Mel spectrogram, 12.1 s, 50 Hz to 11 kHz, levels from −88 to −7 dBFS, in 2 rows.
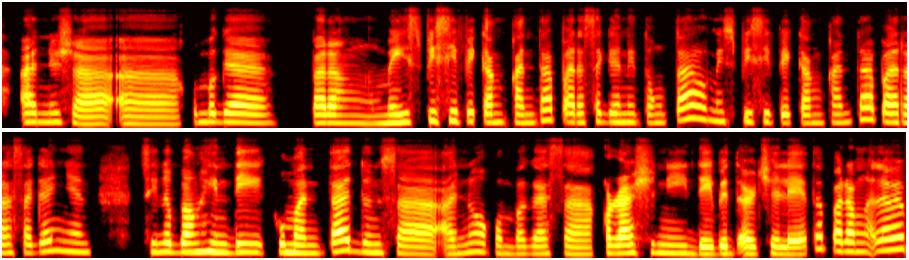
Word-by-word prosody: ano 225 0 0
siya, 185 -4 +2
ah, 180 -1 -1
kumbaga 225 -2 +1 0.2
parang 205 -2 +1
may 210 +1 +2
specific 250 0 -2
kang 220 0 +1
kanta 215 +6 -1
para 225 - 0
sa 230 +1 -6
ganitong 220 -1 -5
tao, 300 +2 +1
may 250 - -6
specific 230 -3 -6
kang 205 +1 -3
kanta 220 +7 -4
para 225 -3 +1
sa 210 -1 -5
ganyan. 245 0 -4 0.4
Sino 230 0 -2
bang 230 0 +6
hindi 220 -2 +1
kumanta 215 +3 +4
dun 230 -4 -3
sa 185 -4 +1
ano, 220 +5 -3
kumbaga 185 0 -4
sa 180 -3 -1
Crush 200 +2 +5
ni 200 -1 -3
David 180 0 +2
Archuleta. 180 - +2
Parang 245 -3 +3
alam 270 +6 +3
215 Hz, 175 wpm, -23 LUFS, 195-230 Hz, 0.4 s, bang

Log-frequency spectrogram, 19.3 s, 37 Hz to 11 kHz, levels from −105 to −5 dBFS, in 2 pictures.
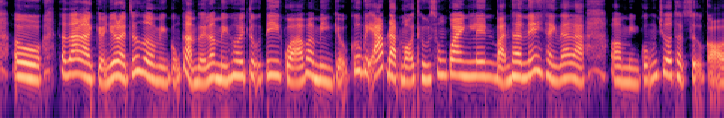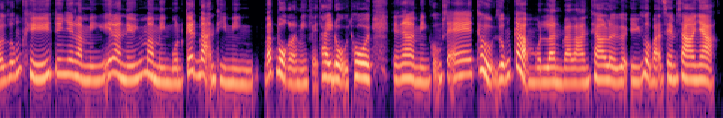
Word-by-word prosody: Ừ, 255 -4 +5 0.3
thật - - 0
ra 310 +1 +4
là, 275 -4 +5
kiểu 210 -4 -2
như 255 +7 +3
là, 270 -3 +5
trước 335 +8 0
giờ 285 -6 +3
mình 220 -2 -4
cũng 215 - -8
cảm 205 - +2
thấy 200 0 -1
là 260 +3 +2
mình 240 -1 0
hơi 285 0 +2
tự 275 -3 -5
ti 300 -1 0
quá 220 -5 +1
và 315 +2 0
mình, 230 -5 -1
kiểu, - - -6
cứ 365 -1 -1
bị 360 - -1
áp 420 - +4
đặt 270 -5 +4
mọi 220 -1 -1
thứ 245 -1 -2
xung 300 +4 -4
quanh 295 -2 +3
lên 280 -1 -1
bản 220 -2 +1
thân 275 -1 +4
ấy, 350 +3 +2
thành 260 -7 -2
ra 250 +3 -1
là, 235 -5 0 0.3
ờ, 225 0 -3
mình 205 -2 -6
cũng 240 +5 -5
chưa 300 -1 +1
thật 275 -5 -3
sự 255 0 -5
có 210 - -2
dũng 275 +7 -4
khí. 275 +1 0
Tuy 320 - -3
nhiên 310 -1 -2
là 265 - +1
mình 230 -1 -4
nghĩ 255 +6 -3
là 320 -3 0
nếu 235 -2 0
như 270 - -3
mà 305 -3 0
mình 210 -3 -2
muốn 205 0 -6
kết 345 +8 +1
bạn 295 -5 0
thì 230 -4 -6
mình 195 -2 -6
bắt 345 - -1
buộc 295 -7 +4
là 195 -2 -3
mình 195 +1 -7
phải - - -12
thay 265 -1 +2
đổi 240 -6 +2
thôi. 265 -3 +5 0.3
Thành 235 -1 -6
ra 255 +1 +2
là 255 - +2
mình 215 -2 -6
cũng 255 +1 -7
sẽ 295 +2 -1
thử 285 - +4
dũng 245 +4 +1
cảm 290 - +4
một 210 0 -5
lần 215 -1 0
và 205 0 -3
làm 205 +1 -4
theo 235 -1 0
lời 225 -3 -1
gợi 220 0 -2
ý 220 -1 -5
của 290 - +1
bạn 220 0 -3
xem 240 -1 -2
sao 240 -2 +3
nha. 235 -4 +2
250 Hz, 285 wpm, -22 LUFS, 220-290 Hz, 0.3 s, Ừ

